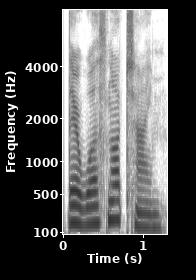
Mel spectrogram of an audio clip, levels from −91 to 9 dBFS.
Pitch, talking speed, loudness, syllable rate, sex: 165 Hz, 185 wpm, -17 LUFS, 4.4 syllables/s, female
